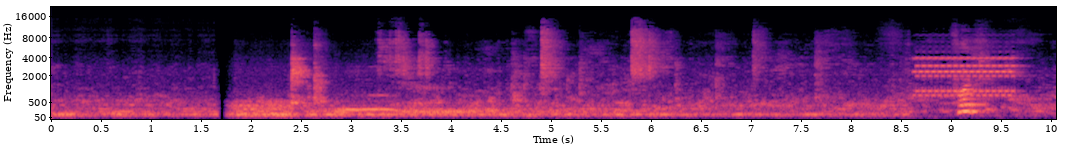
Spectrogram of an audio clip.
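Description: A telephone rings in a hospital drama scene, a short electronic ring heard near the end over muffled background noise and scattered clatter, with voices talking earlier.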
